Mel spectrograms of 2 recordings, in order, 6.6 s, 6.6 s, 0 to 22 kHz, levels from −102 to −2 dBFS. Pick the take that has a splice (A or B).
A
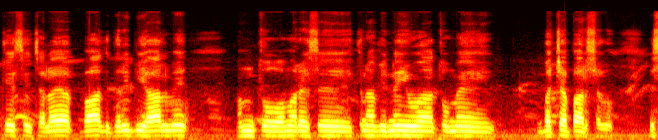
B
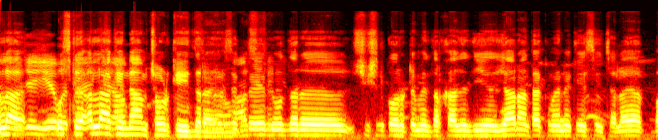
B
